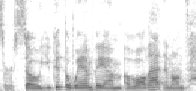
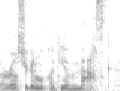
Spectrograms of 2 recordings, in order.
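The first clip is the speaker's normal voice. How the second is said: whispering; 2 semitones lower, 8 dB quieter, faster than usual. Real, not acted. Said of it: "whispered aside to viewers".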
